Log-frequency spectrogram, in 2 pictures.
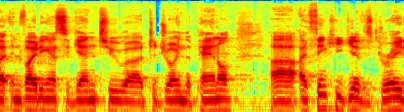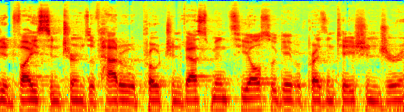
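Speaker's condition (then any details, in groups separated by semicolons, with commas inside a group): No condition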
